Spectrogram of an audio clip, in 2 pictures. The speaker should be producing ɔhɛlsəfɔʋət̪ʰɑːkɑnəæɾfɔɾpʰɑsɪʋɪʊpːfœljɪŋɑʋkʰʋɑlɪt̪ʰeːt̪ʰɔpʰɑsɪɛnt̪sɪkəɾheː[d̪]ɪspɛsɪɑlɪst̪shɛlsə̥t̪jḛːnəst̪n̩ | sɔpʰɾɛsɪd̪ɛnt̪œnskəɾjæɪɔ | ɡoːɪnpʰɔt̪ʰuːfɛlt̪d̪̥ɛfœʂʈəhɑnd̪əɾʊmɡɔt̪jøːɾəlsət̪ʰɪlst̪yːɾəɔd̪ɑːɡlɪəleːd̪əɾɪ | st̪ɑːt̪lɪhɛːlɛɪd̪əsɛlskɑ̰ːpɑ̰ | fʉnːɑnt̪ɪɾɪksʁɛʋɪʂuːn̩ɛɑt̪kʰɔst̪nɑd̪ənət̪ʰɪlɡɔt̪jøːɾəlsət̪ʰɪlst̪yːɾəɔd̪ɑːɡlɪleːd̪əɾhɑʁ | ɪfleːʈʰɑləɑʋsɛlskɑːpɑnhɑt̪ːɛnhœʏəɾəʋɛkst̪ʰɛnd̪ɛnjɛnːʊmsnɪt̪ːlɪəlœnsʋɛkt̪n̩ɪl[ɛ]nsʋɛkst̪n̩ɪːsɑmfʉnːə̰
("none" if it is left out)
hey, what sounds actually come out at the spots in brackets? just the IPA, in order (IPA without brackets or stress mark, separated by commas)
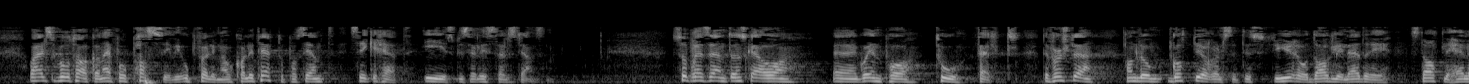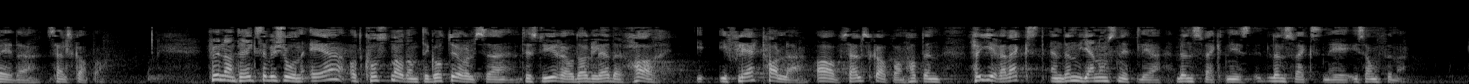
t̪, œ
